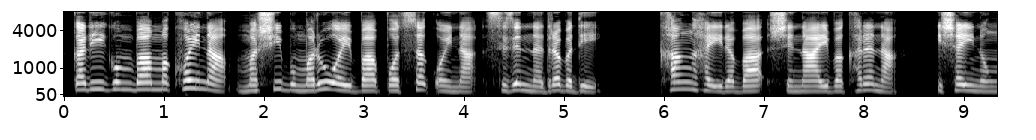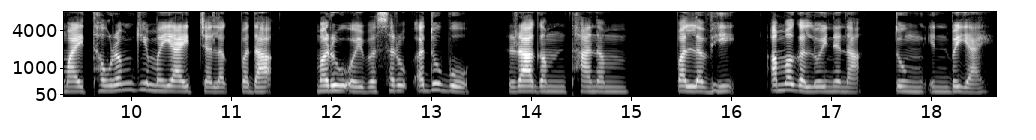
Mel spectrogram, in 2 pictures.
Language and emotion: Manipuri, neutral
